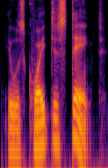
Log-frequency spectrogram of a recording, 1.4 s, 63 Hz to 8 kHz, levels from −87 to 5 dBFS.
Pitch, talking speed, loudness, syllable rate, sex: 110 Hz, 180 wpm, -18 LUFS, 4.9 syllables/s, male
